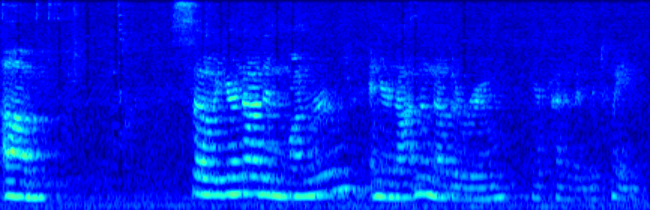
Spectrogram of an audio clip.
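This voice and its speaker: A woman's voice: medium pitch, moderate pace, darkish tone, muffled recording. A middle-aged American woman giving an informal academic lecture, conversational and engaging her listeners directly. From United States, born in Japan. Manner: conversational, engages the audience with questions. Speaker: academic guest speaker, Latin researcher. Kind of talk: informal public lecture with personal storytelling. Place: echoey indoor lecture room. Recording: echoey room, distant mic, faint noise.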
